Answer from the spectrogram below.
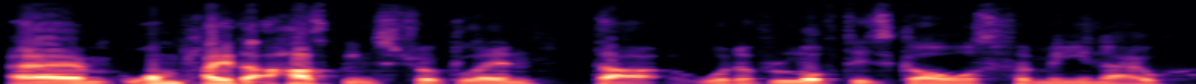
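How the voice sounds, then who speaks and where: A man's voice: medium pitch, moderate pace. A man co-hosting a football podcast in casual chat, his online call audio breaking up as the stream quality drops. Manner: conversational, rambling with fillers. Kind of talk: casual match review chat.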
